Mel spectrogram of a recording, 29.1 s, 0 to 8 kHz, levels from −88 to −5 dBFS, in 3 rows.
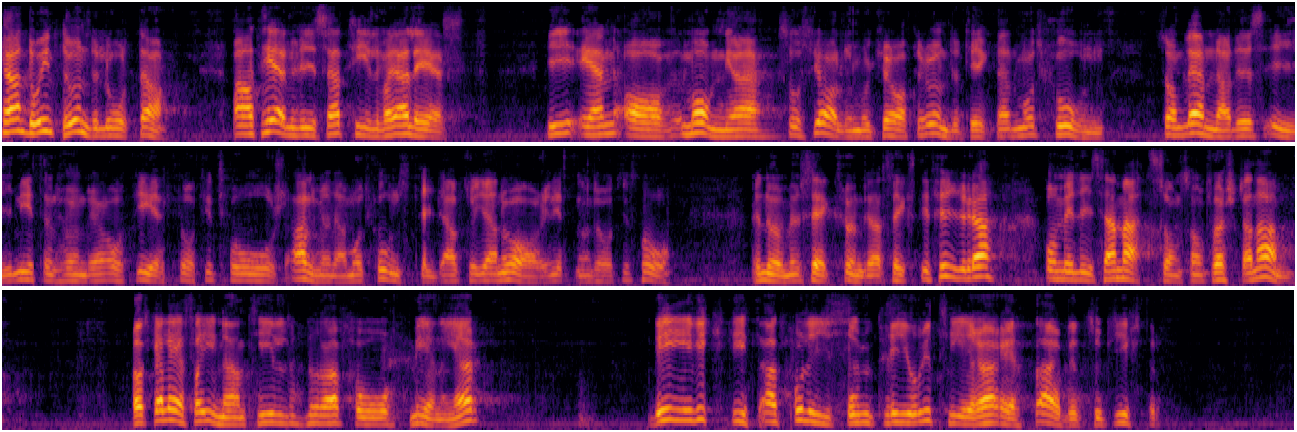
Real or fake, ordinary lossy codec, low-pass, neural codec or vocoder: fake; none; 7.2 kHz; codec, 24 kHz, 3 kbps, HILCodec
